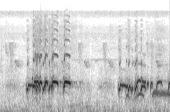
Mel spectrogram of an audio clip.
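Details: Zebra dove: a rapid rolling phrase of warbled coo notes, then a pause, then a second phrase ending in a lower, steady drawn-out note.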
